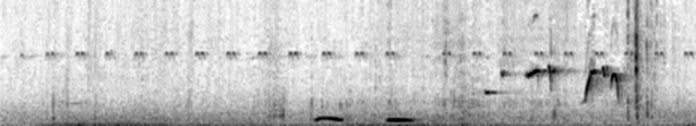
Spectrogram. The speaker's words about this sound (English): That's a willy wagtail, not a night parrot. They're not a nocturnal bird, but sometimes they just seem to sing to the moon, which is pretty cool.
